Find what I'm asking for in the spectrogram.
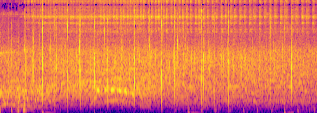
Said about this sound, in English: Oh, come on, clap your hands.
